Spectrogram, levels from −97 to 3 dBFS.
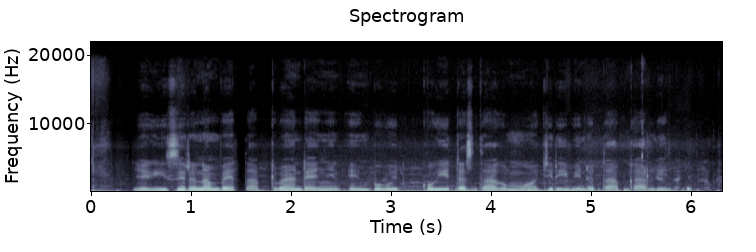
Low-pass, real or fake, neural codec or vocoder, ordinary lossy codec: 19.8 kHz; real; none; none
